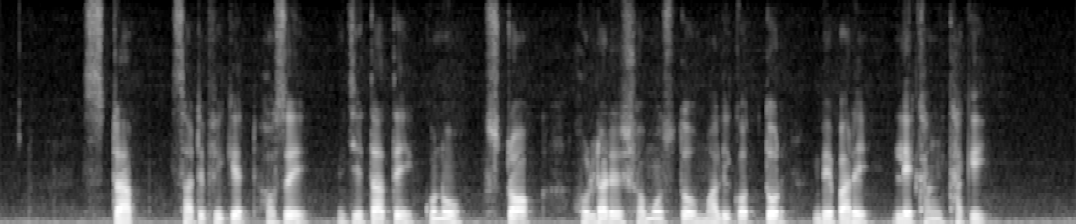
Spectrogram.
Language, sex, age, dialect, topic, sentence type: Bengali, male, 25-30, Rajbangshi, banking, statement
